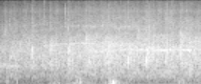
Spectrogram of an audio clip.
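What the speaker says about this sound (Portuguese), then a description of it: "aplauda." A stand-up comedy audience breaks into sustained applause, a thick, even roar of many hands that swells slightly louder midway and continues without talk over it.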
